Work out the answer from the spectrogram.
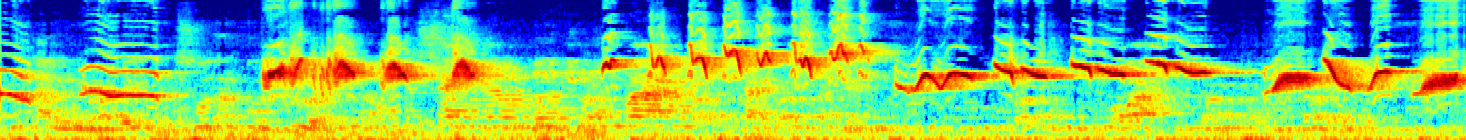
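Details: Morning practice song of a Hwamei: low slurred whistles opening, then harsh buzzy notes, rising into loud clear repeated whistled phrases and falling slurs, varied and vigorous.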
